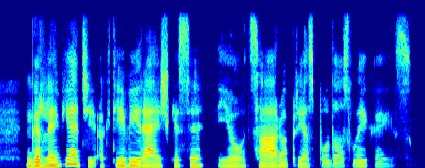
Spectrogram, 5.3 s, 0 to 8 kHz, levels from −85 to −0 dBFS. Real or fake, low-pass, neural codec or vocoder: real; 7.2 kHz; none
